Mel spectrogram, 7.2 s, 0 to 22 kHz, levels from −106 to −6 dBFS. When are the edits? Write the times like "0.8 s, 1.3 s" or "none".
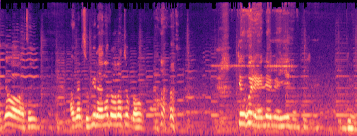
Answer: none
